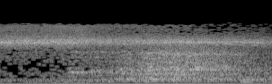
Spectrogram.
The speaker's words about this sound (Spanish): ¿Qué es un palo de lluvia? Creo que es un instrumento musical. Sí, ¿no? Es ese que usted lo da vuelta y hace.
